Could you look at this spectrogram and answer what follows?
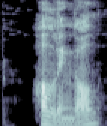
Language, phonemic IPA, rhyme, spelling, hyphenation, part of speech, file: Norwegian Bokmål, /ˈhalːɪŋdɑːl/, -ɑːl, Hallingdal, Hall‧ing‧dal, proper noun, Nb-hallingdal.ogg
- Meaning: Hallingdal (a valley and traditional district of Norway)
